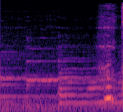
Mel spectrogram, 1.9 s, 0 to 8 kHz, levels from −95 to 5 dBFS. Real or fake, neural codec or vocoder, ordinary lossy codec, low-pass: fake; codec, 16 kHz in and 24 kHz out, 2.2 kbps, FireRedTTS-2 codec; AAC, 48 kbps; 7.2 kHz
